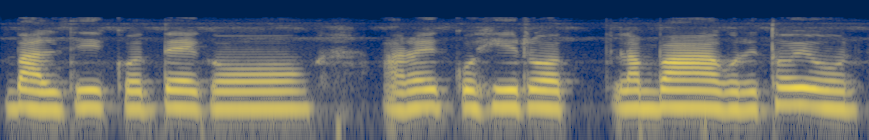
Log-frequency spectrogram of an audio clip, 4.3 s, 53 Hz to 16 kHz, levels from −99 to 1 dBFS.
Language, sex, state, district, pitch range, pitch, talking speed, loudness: Chakma, female, Tripura, Dhalai, 195-205 Hz, 200 Hz, 140 wpm, -17 LUFS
